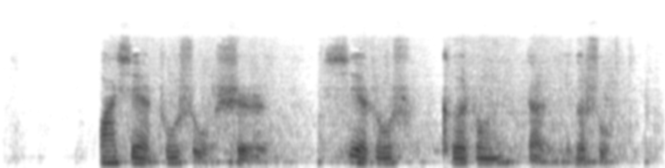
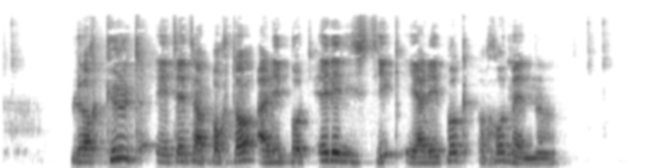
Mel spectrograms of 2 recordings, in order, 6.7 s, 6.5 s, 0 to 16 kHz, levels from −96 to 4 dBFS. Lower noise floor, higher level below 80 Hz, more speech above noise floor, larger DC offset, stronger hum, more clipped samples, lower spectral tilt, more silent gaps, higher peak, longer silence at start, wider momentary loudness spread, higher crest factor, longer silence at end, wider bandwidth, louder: first, -87 dBFS vs -70 dBFS; about the same, -72 dBFS vs -72 dBFS; first, 57 dB vs 46 dB; neither; neither; neither; first, -7 dB/octave vs -4 dB/octave; neither; second, -12 dBFS vs -6 dBFS; first, 1 s vs 0.7 s; about the same, 12 LU vs 10 LU; about the same, 20 dB vs 20 dB; second, 0.15 s vs 0.9 s; second, 7.2 kHz vs 11.5 kHz; second, -30 LUFS vs -24 LUFS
